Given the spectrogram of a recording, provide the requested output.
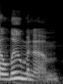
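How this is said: It has four syllables, ending in -num. "so I say aluminum"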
